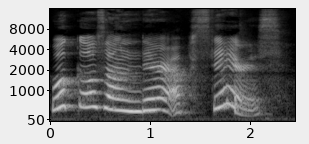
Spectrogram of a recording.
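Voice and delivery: puzzled shout to the top of his head; calling out. Acted. Moose calls up to his riders, loud and puzzled. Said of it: "he called out".

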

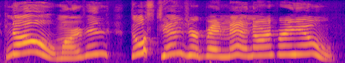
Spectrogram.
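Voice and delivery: loud, high-pitched telling-off; urgent scolding. A narrator's reading. Nick stopping Marvin at the neighbour's door, urgent scolding. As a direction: call the pet off firmly.

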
